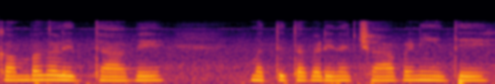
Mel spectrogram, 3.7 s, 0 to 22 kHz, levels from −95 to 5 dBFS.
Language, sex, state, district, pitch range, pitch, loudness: Kannada, female, Karnataka, Koppal, 190-200 Hz, 195 Hz, -16 LUFS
